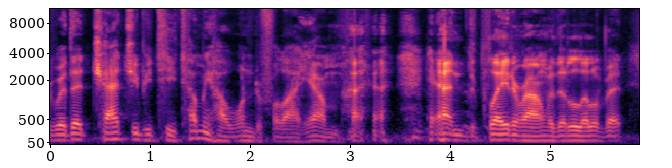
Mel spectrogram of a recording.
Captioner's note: Adamus chuckles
